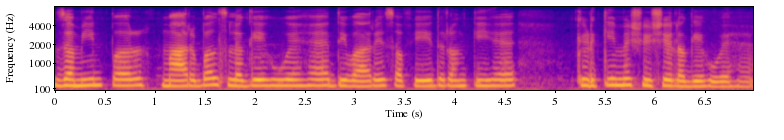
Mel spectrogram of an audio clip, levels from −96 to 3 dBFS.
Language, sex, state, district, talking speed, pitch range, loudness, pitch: Hindi, female, Goa, North and South Goa, 145 wpm, 200-215 Hz, -15 LUFS, 210 Hz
